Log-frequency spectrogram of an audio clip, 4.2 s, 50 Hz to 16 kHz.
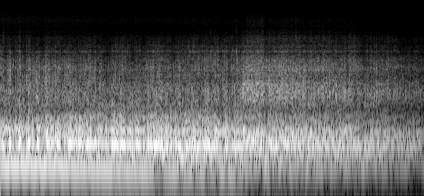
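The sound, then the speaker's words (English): A steady, heavy drone of Avro Lancaster bomber engines of RAF Bomber Command taking off for a night raid in 1944, a deep throbbing hum that holds level and then eases off slightly as the planes pass. “a thrilling, if somewhat poetic, commentary under the sight and sound of Avro Lancasters”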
